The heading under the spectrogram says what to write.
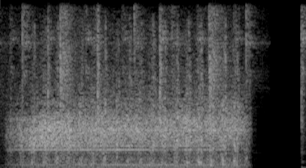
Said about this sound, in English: Helicopter. Helicopter.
